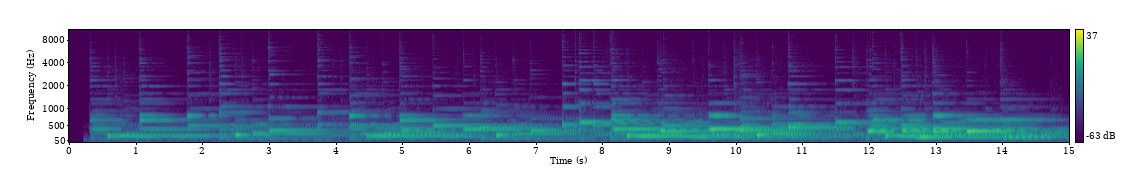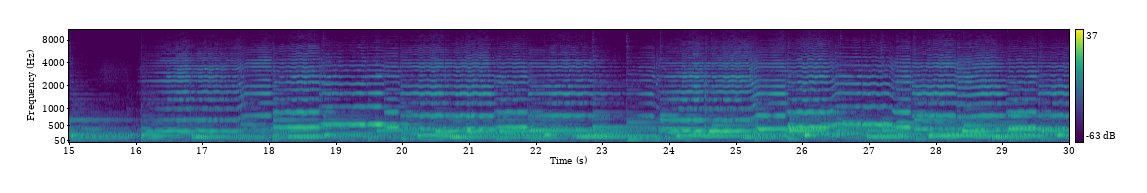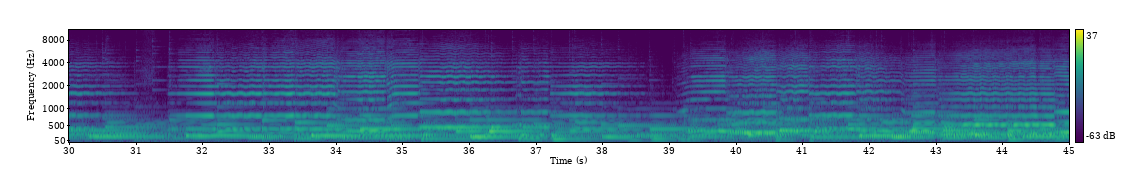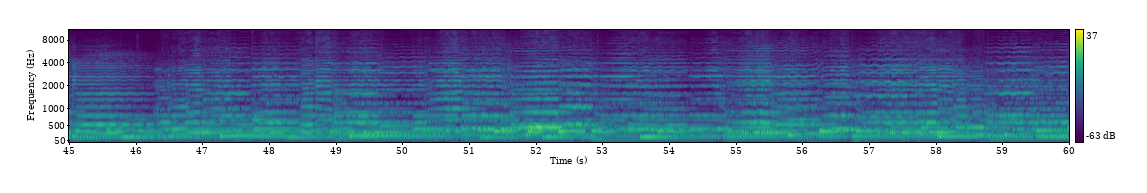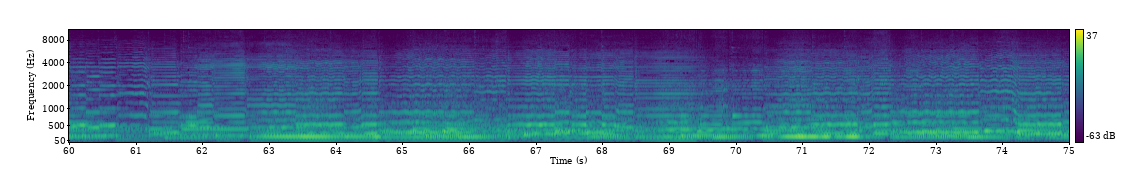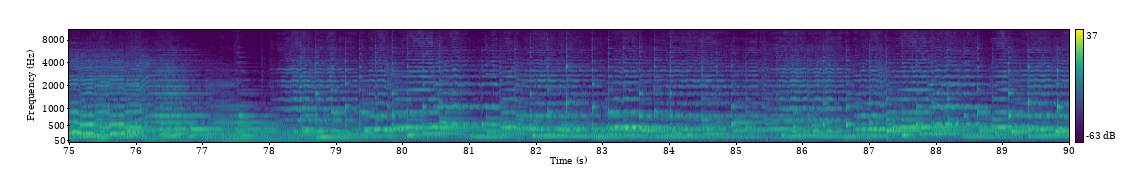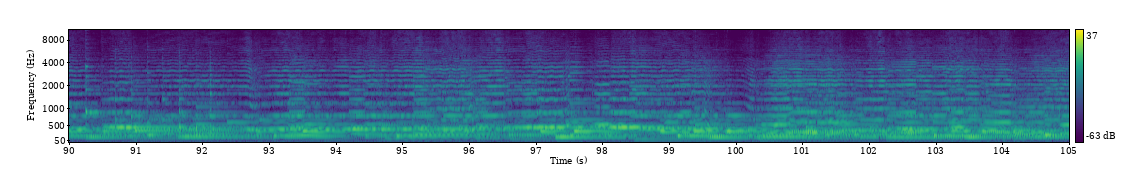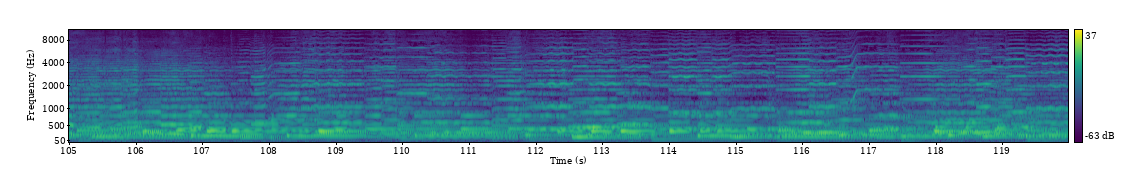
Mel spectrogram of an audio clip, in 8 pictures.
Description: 12首传唱不坠的经典中国民谣　最具质感的原音重现
江苏民歌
